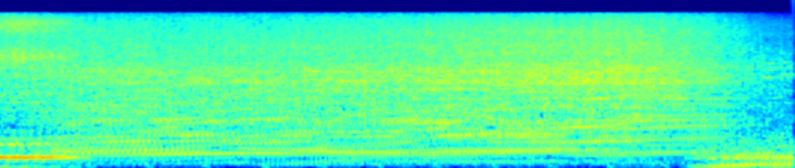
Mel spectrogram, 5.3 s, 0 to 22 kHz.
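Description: Ford Racing 347 cubic-inch small-block V8 with a four-barrel carburetor, running on an engine dynamometer and pulling up through the revs under load, its pitch rising steadily over several seconds. The sound grows louder and deeper near the end.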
